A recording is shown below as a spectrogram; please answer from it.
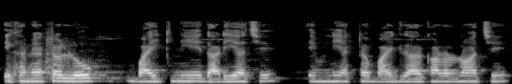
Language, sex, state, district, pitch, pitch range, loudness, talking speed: Bengali, male, West Bengal, Paschim Medinipur, 140 Hz, 135-145 Hz, -16 LUFS, 165 wpm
